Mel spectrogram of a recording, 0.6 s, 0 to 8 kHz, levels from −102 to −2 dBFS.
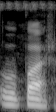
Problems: constant background noise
